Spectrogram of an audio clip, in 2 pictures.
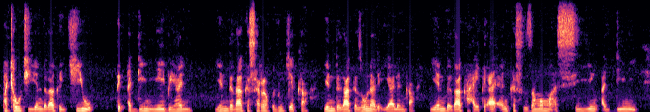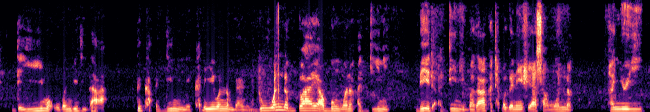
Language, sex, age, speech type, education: Hausa, male, 30-45, spontaneous, tertiary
